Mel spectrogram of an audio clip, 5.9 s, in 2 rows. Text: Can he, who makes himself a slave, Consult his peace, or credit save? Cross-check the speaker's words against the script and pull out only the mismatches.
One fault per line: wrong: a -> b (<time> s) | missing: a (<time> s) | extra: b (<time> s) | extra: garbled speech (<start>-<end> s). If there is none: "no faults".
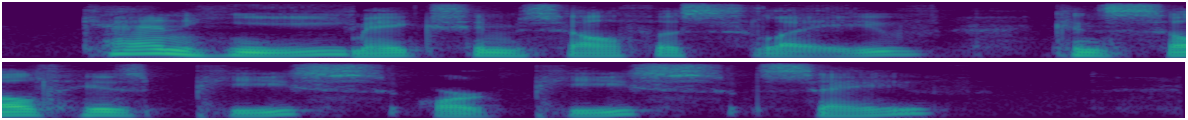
missing: who (0.9 s)
wrong: credit -> peace (4.2 s)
